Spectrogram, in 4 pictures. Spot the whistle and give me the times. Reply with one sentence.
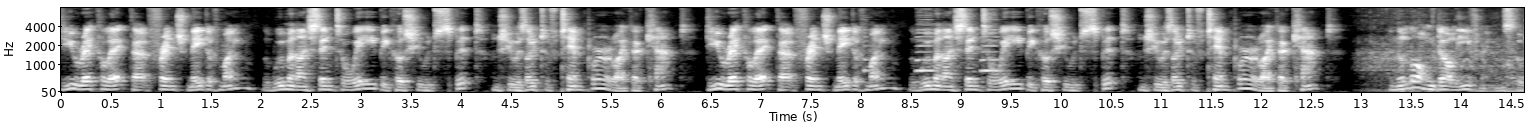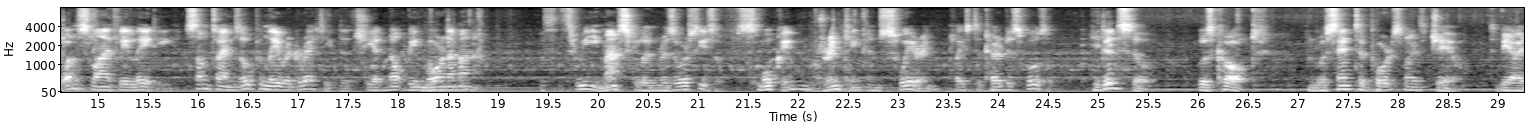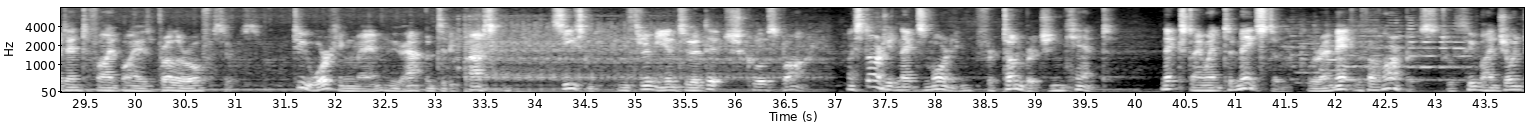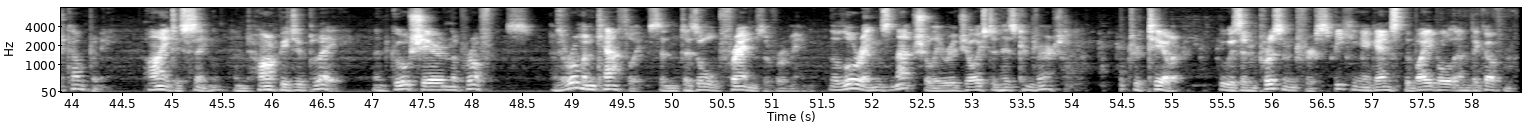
The whistle can't be heard in this clip.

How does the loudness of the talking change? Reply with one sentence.
The loudness of the talking stays about the same.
